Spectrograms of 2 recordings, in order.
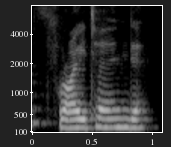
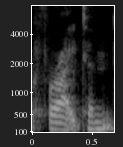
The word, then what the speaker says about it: frightened: You you're frightened of lifts. Okay. Which letter don't we pronounce here? And the students tell me that the letter that the second to last letter is not pronounced.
